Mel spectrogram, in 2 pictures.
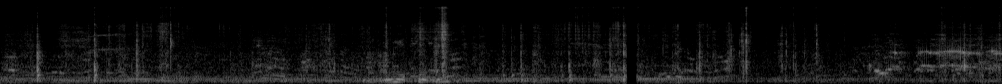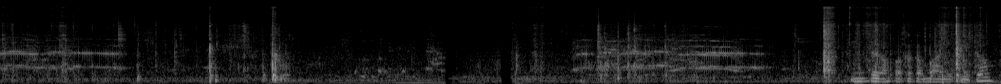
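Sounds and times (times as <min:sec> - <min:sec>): packing tape and cardboard clicks: 0:04.1 - 0:08.4, 0:17.9 - 0:19.9.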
